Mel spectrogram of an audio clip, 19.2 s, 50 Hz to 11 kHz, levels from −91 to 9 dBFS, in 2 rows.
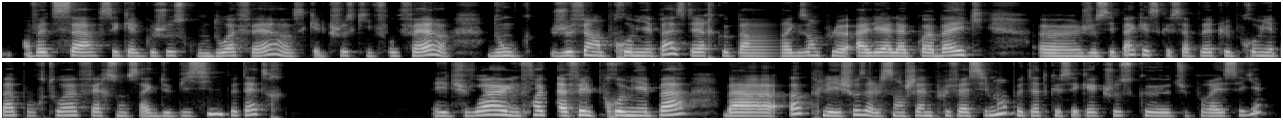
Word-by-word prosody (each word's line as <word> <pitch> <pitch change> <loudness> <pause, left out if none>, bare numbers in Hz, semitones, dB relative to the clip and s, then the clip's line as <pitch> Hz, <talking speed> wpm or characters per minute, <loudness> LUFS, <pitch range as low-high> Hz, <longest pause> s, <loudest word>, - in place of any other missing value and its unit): en - - -6
fait, 205 0 +1
ça, 205 -1 +3
c'est 210 +1 -4
quelque 190 -1 -5
chose 215 +2 -3
qu'on 180 - -10
doit 190 +4 0
faire, 205 +2 -2
c'est 175 - -13
quelque 95 -1 -9
chose 210 0 -5
qu'il 185 -3 -13
faut 195 - -7
faire», 210 +2 +2 0.3
donc 195 0 -2 0.2
je 195 +2 +2
fais 210 +3 +1
un 210 -3 +1
premier 200 -1 0
pas. 275 +9 +1
C'est-à-dire 205 -9 -2
que, 200 - -4
par 180 -1 -4
exemple, 205 +3 -2
heu, 195 - +3
aller 190 +1 +4
à 195 - +5
l'aquabike, 205 +7 +1 0.4
heu, 180 -1 0
je 185 +1 -3
sais 185 +3 0
pas, 265 - -1
qu'est-ce 250 -1 -2
que - - -8
ça 200 - -3
peut 200 - -4
être, 200 +1 -5
le 205 - -1
1e 200 +1 -5
pas 220 +3 0
pour 205 -3 -15
toi? 225 0 -1
Faire 215 -3 -5
son 200 - -3
sac 185 0 -3
de 190 - -4
piscine, 200 +10 0
peut-être? 255 +3 -3 1.1
Et, 200 -1 -1
tu 190 +2 -7
vois? 255 +5 +7
Une 210 -3 0
fois 245 +5 +3
que - - -28
tu 220 - +8
as - - +5
fait 240 +3 +7
le 225 - +1
premier 220 -2 +5
pas, 255 +10 +5 0.3
bah, 195 - +5
hop, 320 +2 +1
les 205 -3 +3
choses, 255 +6 -1
elles 205 -5 +1
s'enchaînent 200 +2 -2
plus 215 - -8
facilement. 225 - +2
Peut-être 210 - -4
que - - -5
c'est 215 +2 -4
quelque 200 -1 -5
chose 220 0 -2
que 195 -4 -2
tu 190 +2 -14
pourrais 190 -1 -2
essayer? 230 - -3
205 Hz, 245 wpm, -23 LUFS, 190-225 Hz, 1.1 s, tu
